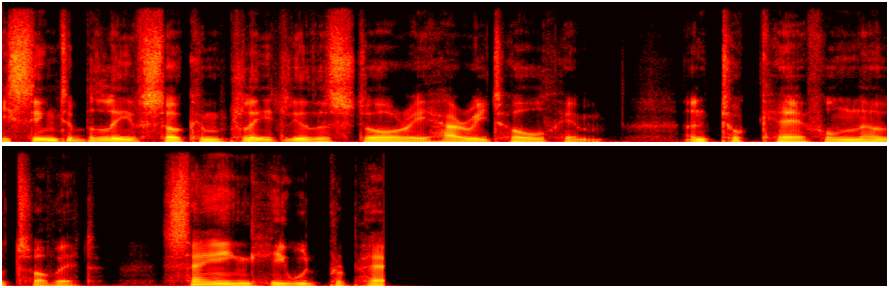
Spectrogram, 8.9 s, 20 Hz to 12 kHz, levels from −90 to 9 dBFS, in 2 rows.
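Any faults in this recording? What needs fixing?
At 6.33 s the speech cuts off abruptly in mid-flow, and an audio dropout to silence runs through to the end of the clip. The gap is silent with no room tone or hiss, which sets it apart from a noise gate or a fade, where the level eases down or some background remains. The likely cause is a lost input, such as a disconnected device, a failed link or a stray mute, while the recording carried on writing silence. Whatever followed is gone, so that section needs re-recording. Securing cables and mute controls, and watching the input meters during capture, would prevent it.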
